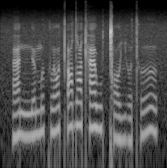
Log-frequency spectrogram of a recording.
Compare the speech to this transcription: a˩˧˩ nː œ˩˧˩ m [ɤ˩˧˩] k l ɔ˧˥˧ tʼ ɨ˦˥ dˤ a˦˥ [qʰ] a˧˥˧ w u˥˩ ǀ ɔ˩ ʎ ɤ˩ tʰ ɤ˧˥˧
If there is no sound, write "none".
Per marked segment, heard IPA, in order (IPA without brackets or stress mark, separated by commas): ɤ˥˩, tʰ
